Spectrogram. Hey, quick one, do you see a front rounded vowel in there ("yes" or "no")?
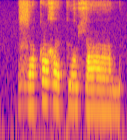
yes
